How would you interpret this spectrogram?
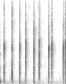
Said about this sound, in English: No, just clap, that's all I want.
